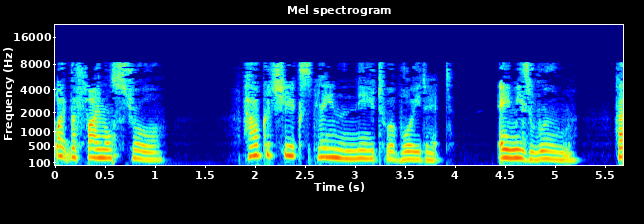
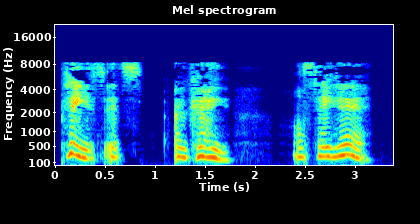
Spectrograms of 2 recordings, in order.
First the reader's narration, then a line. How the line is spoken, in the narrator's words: she pleaded, her voice cracking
